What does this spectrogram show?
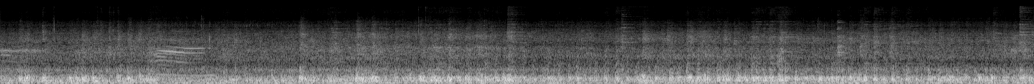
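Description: Loaded side dump railcars of a CSX freight train rolling past at steady speed: a continuous rumble of steel wheels on rail, with scattered clicks as wheels pass over rail joints.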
